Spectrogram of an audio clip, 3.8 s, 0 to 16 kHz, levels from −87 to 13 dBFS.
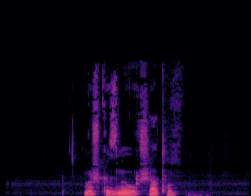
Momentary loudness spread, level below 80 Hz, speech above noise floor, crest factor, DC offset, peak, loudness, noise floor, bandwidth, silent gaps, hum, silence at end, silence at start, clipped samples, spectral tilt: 11 LU; -64 dBFS; 41 dB; 20 dB; under 0.1%; -12 dBFS; -29 LUFS; -69 dBFS; 11.5 kHz; none; none; 1.1 s; 1.25 s; under 0.1%; -5.5 dB/octave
